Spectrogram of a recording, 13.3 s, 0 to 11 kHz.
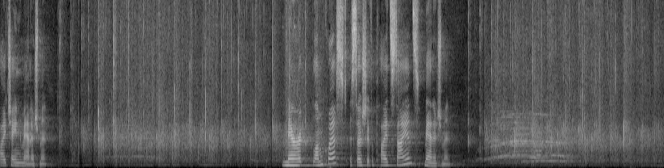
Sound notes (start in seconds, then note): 1.2 attendees applauding; 2.2 attendee cheering; 9.4 attendees applauding; 9.5 attendees cheering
